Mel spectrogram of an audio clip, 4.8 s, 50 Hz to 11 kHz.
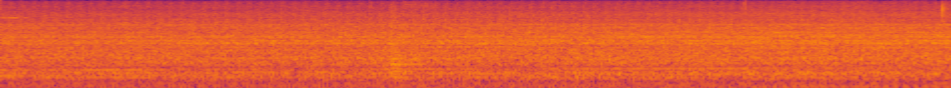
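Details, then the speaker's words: LG WM0642HW front-load washer in diagnostic test mode, empty, at top high-speed spin RPM: steady even rushing hum with no squeal or rubbing; normal high-speed spin while diagnosing a squealing complaint. "so right now we have achieved our our highest RPMs on the the high-speed Spin and I don't hear any noise right now"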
